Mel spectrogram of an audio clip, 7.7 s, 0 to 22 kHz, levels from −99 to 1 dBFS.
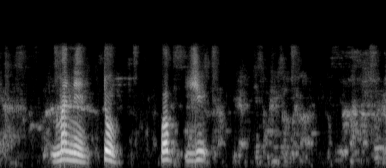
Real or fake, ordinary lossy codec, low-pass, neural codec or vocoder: real; Opus, 24 kbps; 7.2 kHz; none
